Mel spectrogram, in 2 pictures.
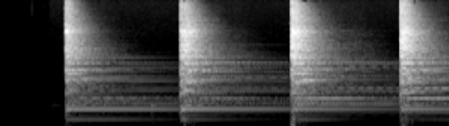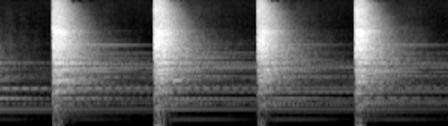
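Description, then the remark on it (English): A sledgehammer pounds the bolts and wing bolts holding a door shut, tightening them for a watertight seal, in eight loud, evenly spaced blows, each strike clanging with a bright metallic ring that fades before the next hit. No voices are heard. “The bolts and wing bolts that hold the door shut, they have to be tightened by hammering with a sledge.”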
